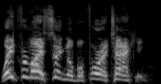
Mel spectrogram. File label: Attack Wait, Soldier Male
